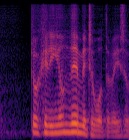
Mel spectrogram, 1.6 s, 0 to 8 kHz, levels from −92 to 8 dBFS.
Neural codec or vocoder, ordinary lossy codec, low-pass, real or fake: codec, 16 kHz, 0.2 kbps, FocalCodec; MP3, 64 kbps; 7.2 kHz; fake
